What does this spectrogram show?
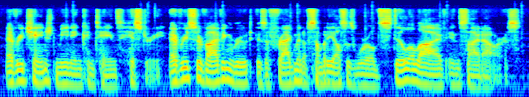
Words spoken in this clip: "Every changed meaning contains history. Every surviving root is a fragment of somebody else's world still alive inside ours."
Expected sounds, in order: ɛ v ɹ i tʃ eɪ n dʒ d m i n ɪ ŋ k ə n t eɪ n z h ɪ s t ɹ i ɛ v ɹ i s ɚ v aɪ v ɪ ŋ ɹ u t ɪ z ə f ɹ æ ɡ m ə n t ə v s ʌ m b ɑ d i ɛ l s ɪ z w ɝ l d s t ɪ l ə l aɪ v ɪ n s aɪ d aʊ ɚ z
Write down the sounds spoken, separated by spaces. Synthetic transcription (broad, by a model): ɛ v ɹ i tʃ eɪ n dʒ d m i n ɪ ŋ k ə n t eɪ n z h ɪ s t ɹ i ɛ v ɹ i s ɚ v aɪ v ɪ ŋ ɹ u t ɪ z ə f ɹ æ ɡ m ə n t ə v s ʌ m b ɑ d i ɛ l s ɪ z w ɝ l d s t ɪ l ə l aɪ v ɪ n s aɪ d aʊ ɚ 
